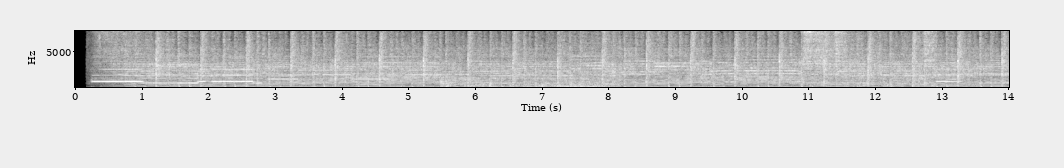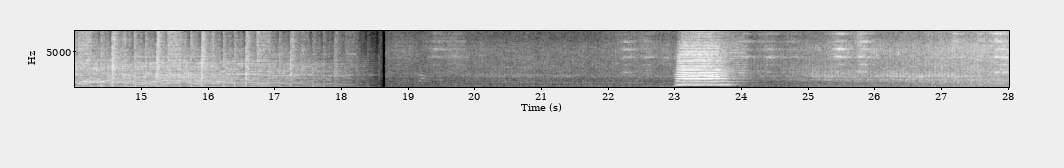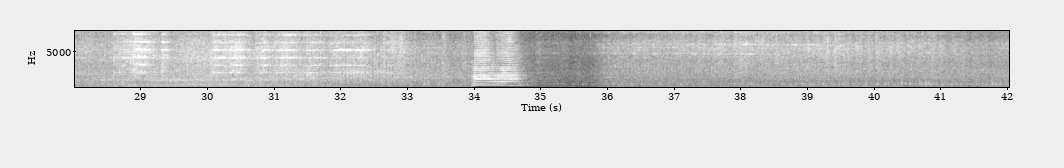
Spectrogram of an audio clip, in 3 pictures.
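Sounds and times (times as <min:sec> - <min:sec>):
locomotive horn blasts: 0:00.2 - 0:03.2, 0:12.9 - 0:13.5, 0:23.0 - 0:24.3, 0:34.0 - 0:35.0
engine and wheels din: 0:01.0 - 0:16.4, 0:18.8 - 0:34.0, 0:34.8 - 0:42.0
rail clatter: 0:03.6 - 0:14.7, 0:22.0 - 0:42.0.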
